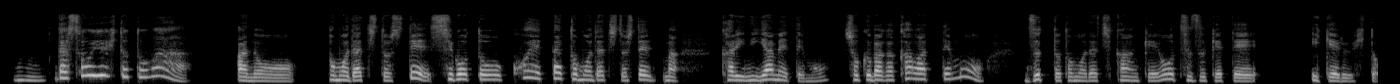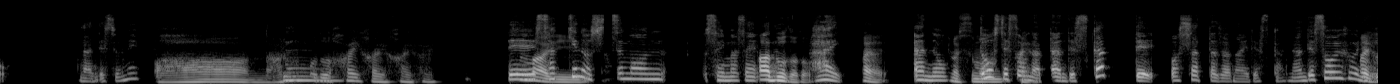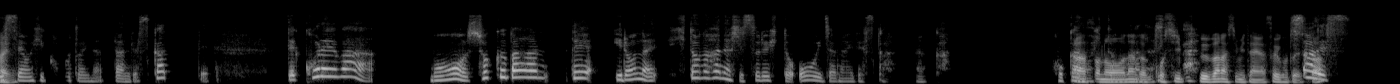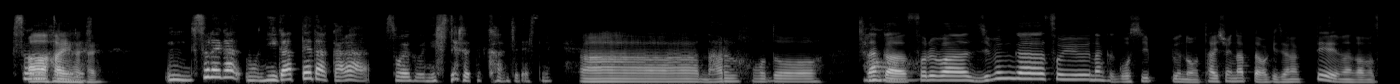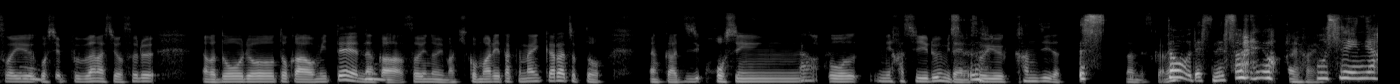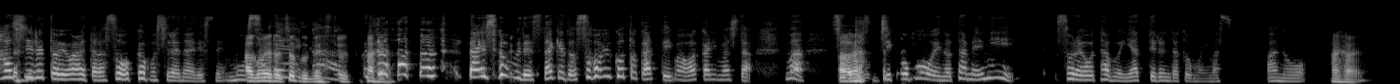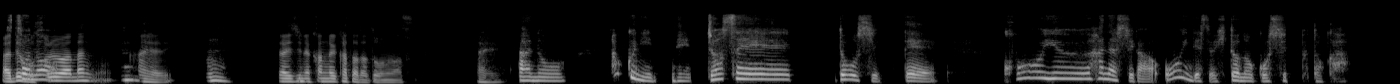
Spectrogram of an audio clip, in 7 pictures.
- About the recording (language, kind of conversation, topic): Japanese, podcast, 人間関係で大切にしていることは何ですか？
- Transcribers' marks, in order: drawn out: "ああ"; unintelligible speech; laughing while speaking: "大丈夫です。だけどそういうことかって今わかりました"; chuckle; laughing while speaking: "ああ"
